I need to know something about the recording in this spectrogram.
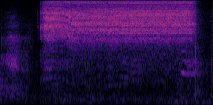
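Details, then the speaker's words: Solex moped fuel line, unblocked, blown through: steady even hiss of air passing for about three seconds; suction blocked by the check ball; fuel circuit clear. "Et si vous entendez, l'air il sort. Par contre, si j'aspire, ça marche pas. Parce qu'il y a la bille."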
